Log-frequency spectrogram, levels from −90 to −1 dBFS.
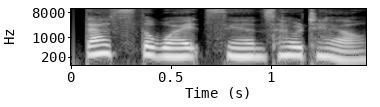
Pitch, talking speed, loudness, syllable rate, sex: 210 Hz, 205 wpm, -16 LUFS, 5.3 syllables/s, female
